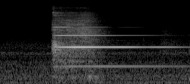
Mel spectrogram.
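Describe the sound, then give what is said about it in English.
A bell in a gallery, set off by Bluetooth from a purpose-built box with a small speaker, rings once with a bright, clear ding that sustains and slowly fades. “you get an actual bell in the gallery. So that's a box there that we've built that has a little speaker on it. Ring Bluetooth transmission makes the bell ring.”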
